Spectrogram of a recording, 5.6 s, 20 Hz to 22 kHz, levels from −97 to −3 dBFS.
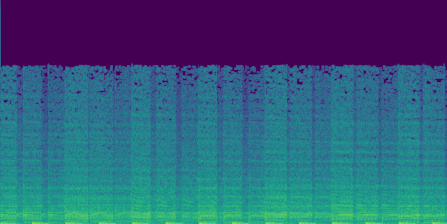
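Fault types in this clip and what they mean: None: there are no fault types in this clip, so there is nothing here for them to mean.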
